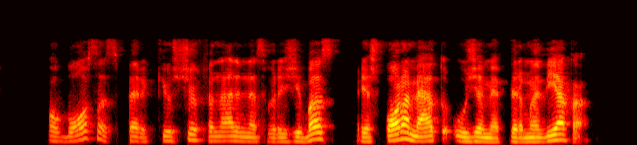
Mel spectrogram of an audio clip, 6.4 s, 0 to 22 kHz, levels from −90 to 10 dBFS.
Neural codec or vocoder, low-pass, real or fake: codec, 16 kHz, 4 kbps, FreqCodec, smaller model; 7.2 kHz; fake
